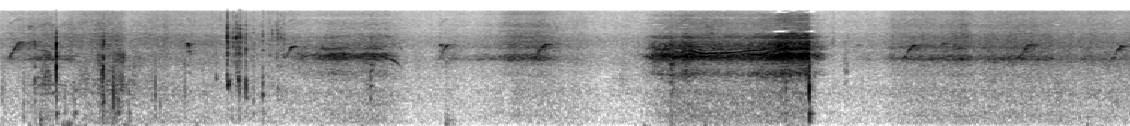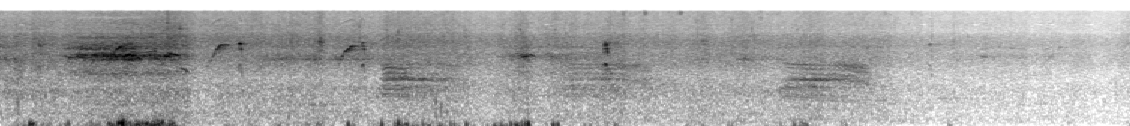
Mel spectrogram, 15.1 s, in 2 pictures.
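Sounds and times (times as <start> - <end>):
small birds chirping: 0.0 - 14.8
bird warbling call: 1.2 - 11.9.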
